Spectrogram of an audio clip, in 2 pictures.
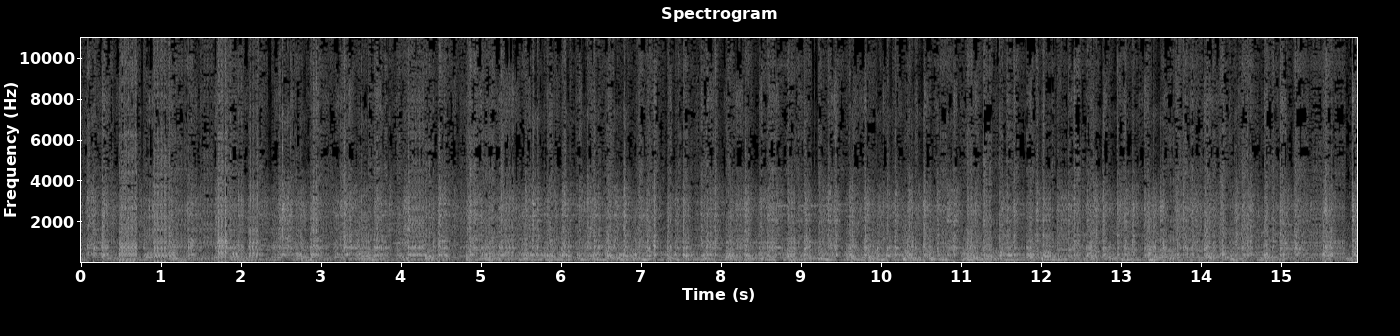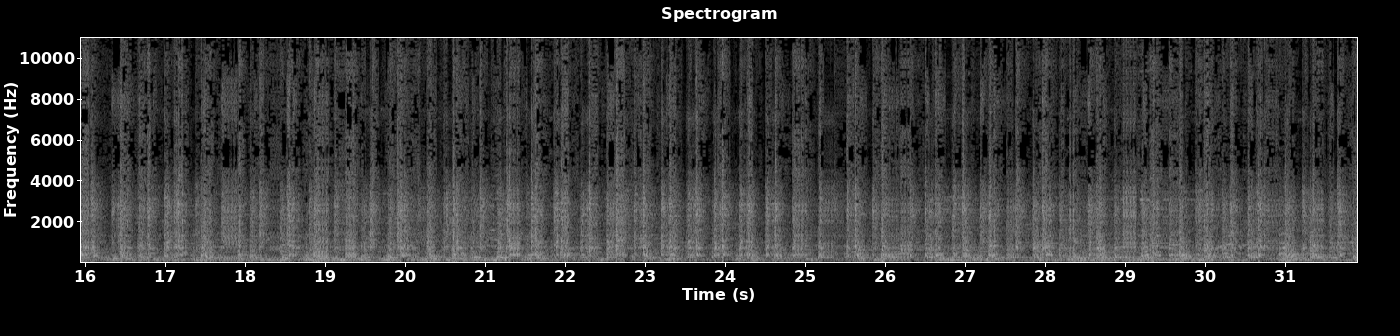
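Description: Fast, steady drumming with a continuous noisy din beneath it.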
